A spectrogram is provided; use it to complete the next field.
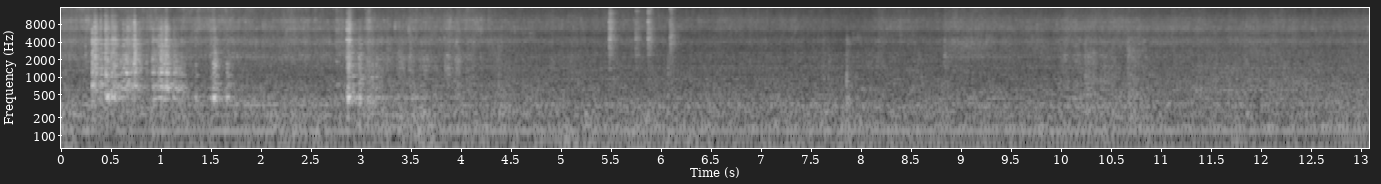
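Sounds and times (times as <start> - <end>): metal pan clatter: 0.3 - 1.8.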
